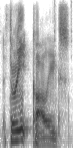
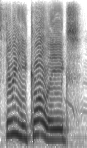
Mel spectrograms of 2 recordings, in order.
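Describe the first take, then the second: First: Said in the usual way. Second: Slow, otherworldly echoing answer; Dante's voice. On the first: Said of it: "allow us to make this up with a multiple choice question". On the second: Acted. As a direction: say it slowly like a strange clock-headed being. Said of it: "Dante says".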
